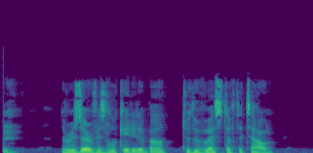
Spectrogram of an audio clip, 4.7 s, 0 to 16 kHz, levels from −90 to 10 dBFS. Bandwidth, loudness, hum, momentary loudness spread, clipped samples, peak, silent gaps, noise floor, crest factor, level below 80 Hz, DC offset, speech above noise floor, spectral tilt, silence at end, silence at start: 8.2 kHz; -21 LUFS; none; 16 LU; under 0.1%; -4 dBFS; none; -63 dBFS; 18 dB; -54 dBFS; under 0.1%; 43 dB; -6 dB/octave; 0.6 s; 0.05 s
